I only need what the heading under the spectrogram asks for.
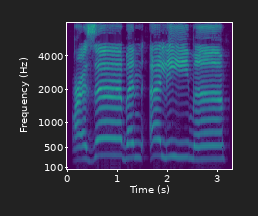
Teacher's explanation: ये देखिए अज़ाबन, बा के पर तनवीन है, तनवीन के बाद जो है हमजा आ रहा है और हमजा जो है हरूफ हल्की का वर्ड है, तो हम यहाँ इजहार करेंगे, हम इसे बिना गुन्ने के पढ़ेंगे।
